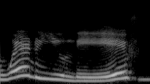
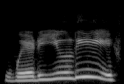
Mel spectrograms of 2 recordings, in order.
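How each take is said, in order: First: WHERE DO YOU LIVE with a rising end; wrong rising intonation. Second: WHERE DO YOU LIVE with a falling end; falling question intonation. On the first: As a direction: lift "live" upward as a mistaken example. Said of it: "Bukan where do you live?". (intonasi naik di akhir "where do you live", contoh salah) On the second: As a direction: bring the pitch down on "live". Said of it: "Harus intonasinya turun". (intonasi turun di akhir "where do you live") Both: Shown as a demonstration.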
